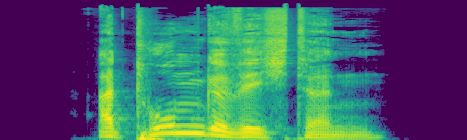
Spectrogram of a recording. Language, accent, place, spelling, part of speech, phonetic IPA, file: German, Germany, Berlin, Atomgewichten, noun, [aˈtoːmɡəˌvɪçtn̩], De-Atomgewichten.ogg
- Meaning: dative plural of Atomgewicht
